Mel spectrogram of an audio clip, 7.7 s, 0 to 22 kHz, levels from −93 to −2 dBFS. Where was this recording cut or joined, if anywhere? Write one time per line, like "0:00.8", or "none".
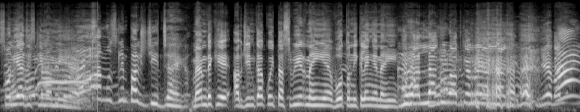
0:01.3
0:05.3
